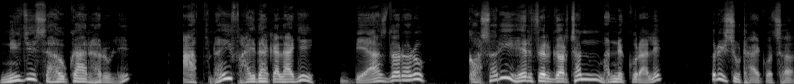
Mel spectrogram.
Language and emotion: Nepali, disgusted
